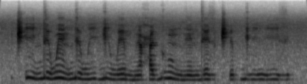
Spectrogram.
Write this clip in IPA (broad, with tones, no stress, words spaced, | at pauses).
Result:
t͡ʃʼi˥˩ndɪ˥˩wẽ˥˩ŋɡɪ˥˩ wi˩˧˩ ɡi˥˩we˩˧˩mbẽ˩ħɪ˩˧˩ ɡʱũ˥˩ŋɡẽ˩nde˩˧˩z t͡ʃʼɪ˧˩˧pɡʱi˧˩˧ɦi˩˧˩z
